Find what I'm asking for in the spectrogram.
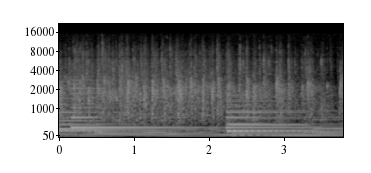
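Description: A church audience at a spiritual meeting claps steadily for the Lord Jesus in a dense, continuous patter, with sustained keyboard chords droning underneath that shift to a new chord partway through.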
